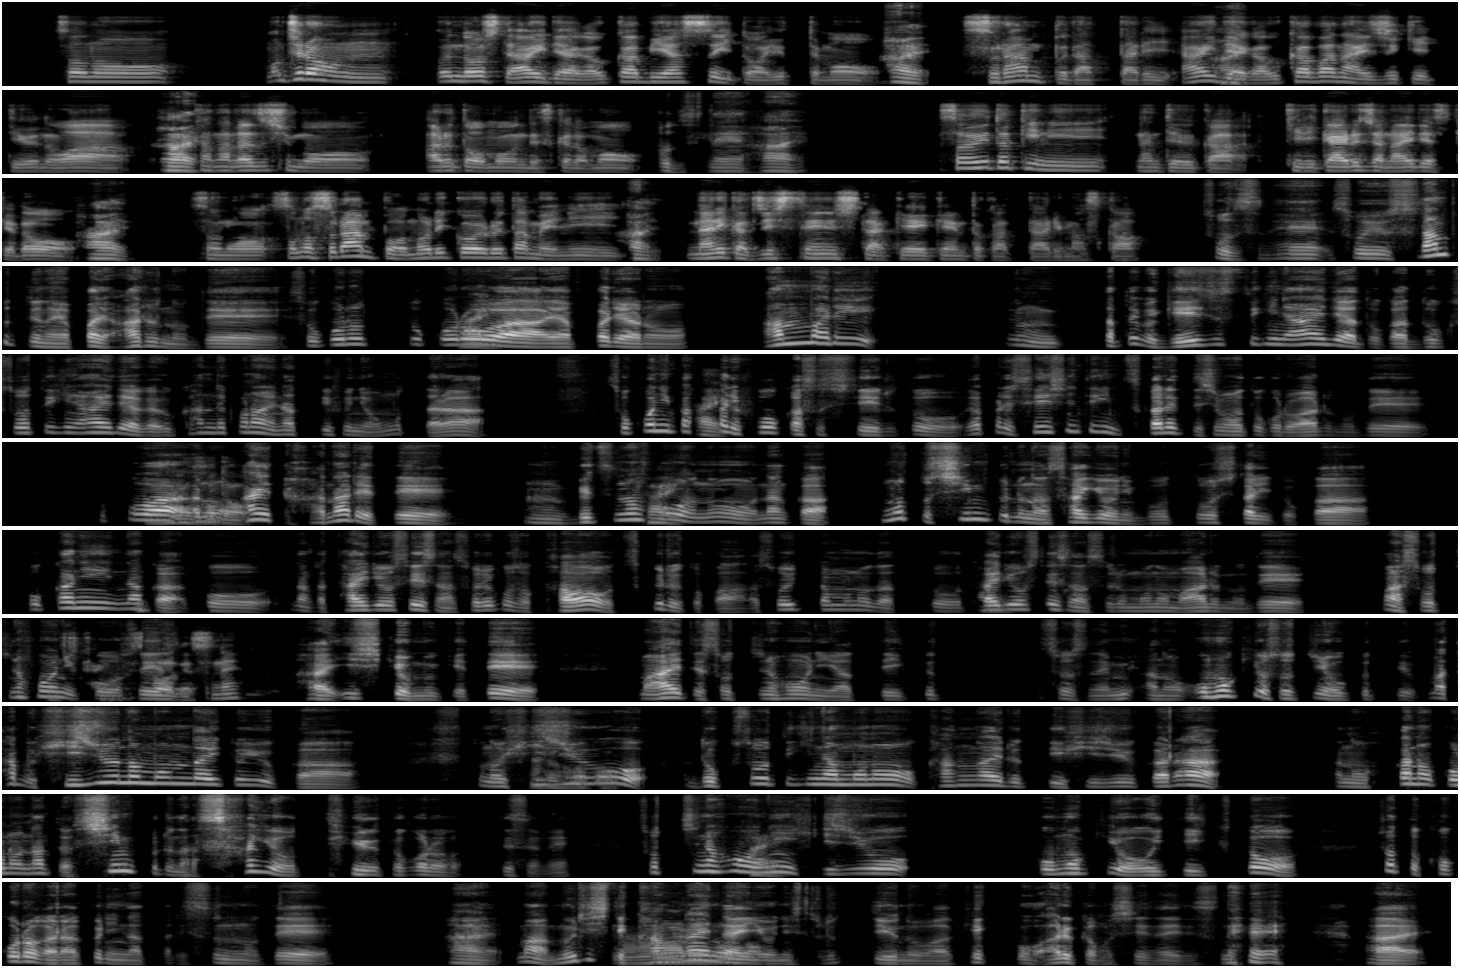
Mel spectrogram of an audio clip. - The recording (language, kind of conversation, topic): Japanese, podcast, 創作のアイデアは普段どこから湧いてくる？
- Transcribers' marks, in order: other noise; laughing while speaking: "ですね"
